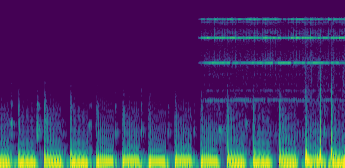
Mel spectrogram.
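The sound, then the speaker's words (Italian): An alarm clock rings on a hurried school morning: fast, evenly repeated pulses of a buzzing electronic tone, with a thin, high steady ringing joining partway through. “Questa sveglia, che disastro!”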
